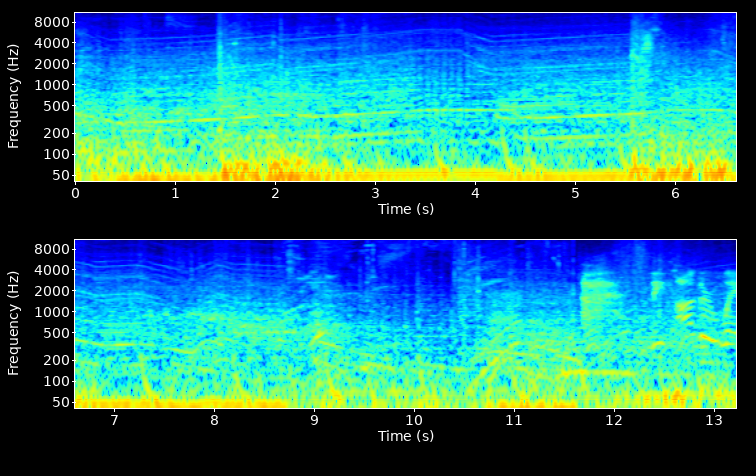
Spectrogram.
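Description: Batmobile engine in Batman: Arkham Knight, a heavy motor surging and revving with rising pitch sweeps and a few thuds, running continuously under a voice speaking throughout.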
